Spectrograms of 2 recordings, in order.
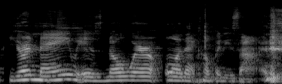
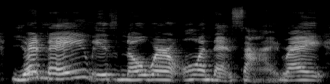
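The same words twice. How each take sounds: First: Laughing. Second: Slow composed restatement. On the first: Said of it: "I think I'm having too much fun". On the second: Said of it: "Let me stop". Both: Real, not acted.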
